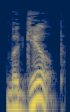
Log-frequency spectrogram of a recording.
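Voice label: "megilp", British English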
